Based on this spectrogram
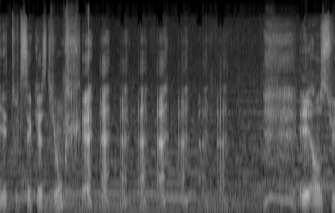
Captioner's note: laughs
